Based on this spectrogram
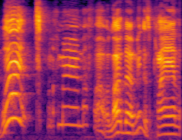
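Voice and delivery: very high shocked what; disbelief. Retold or imitated. Son thinks friends are pranking him at the door. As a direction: refuse to believe it.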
